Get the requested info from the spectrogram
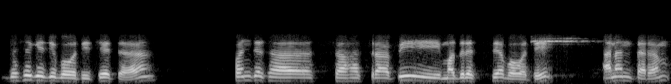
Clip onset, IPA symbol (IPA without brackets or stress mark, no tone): d̪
